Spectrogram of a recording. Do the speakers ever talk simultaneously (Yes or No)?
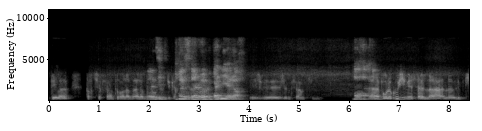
Yes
